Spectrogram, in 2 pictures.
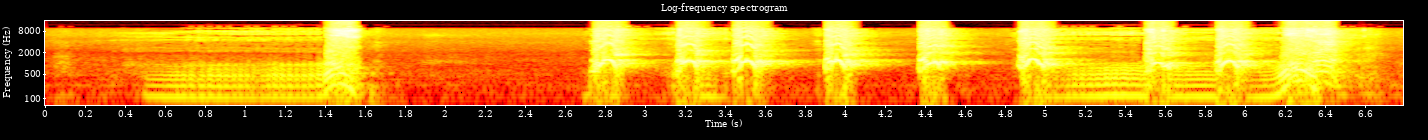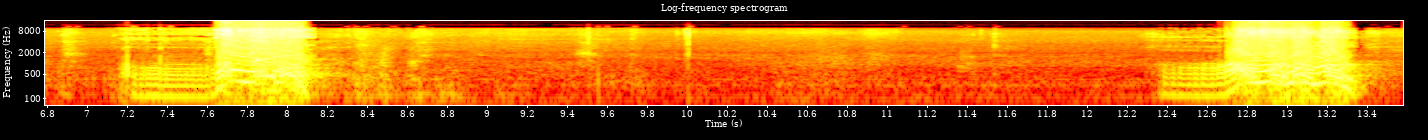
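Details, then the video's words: Bodhi, a pet dog, barking back at his owner, who growls at him: a brief growl, then a rapid run of about ten loud, sharp barks, a pause, and another burst of barking. "Growling and Barking at Bodhi"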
